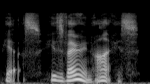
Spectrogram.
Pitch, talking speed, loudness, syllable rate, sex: 170 Hz, 160 wpm, -19 LUFS, 3.8 syllables/s, female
